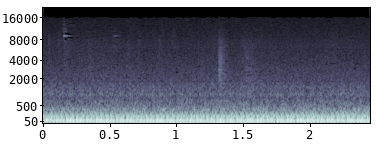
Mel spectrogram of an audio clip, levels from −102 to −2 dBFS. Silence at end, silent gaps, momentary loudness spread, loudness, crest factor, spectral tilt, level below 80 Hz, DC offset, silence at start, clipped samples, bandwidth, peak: 0 s; none; 1 LU; -22 LUFS; 8 dB; -10 dB/octave; -20 dBFS; under 0.1%; 0 s; under 0.1%; 3 kHz; -10 dBFS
